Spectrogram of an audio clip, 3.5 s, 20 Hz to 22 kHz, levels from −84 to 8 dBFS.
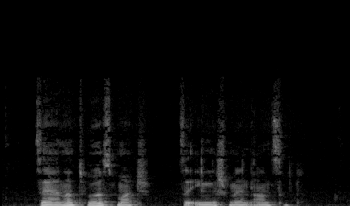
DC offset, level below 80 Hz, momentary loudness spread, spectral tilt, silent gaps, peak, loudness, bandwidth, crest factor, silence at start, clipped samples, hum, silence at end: under 0.1%; -62 dBFS; 15 LU; -7.5 dB/octave; none; -12 dBFS; -29 LUFS; 12 kHz; 18 dB; 0.35 s; under 0.1%; none; 0.6 s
